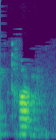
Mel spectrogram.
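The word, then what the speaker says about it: thumb: इसका हम प्रोनाउंस करेंगे थम. इसमें ध्यान रखने की बात यह है कि बी साइलेंट होता है, बी नहीं बोला जाता. हम इसको थंब नहीं बोलेंगे, थम ही बोलेंगे इसको हम थम.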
